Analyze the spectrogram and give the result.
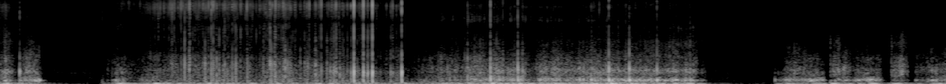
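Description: Long blue acrylic nails scratch and tap the soft black foam windscreen over a condenser microphone. The result is a dense, muffled scraping and rustling with low rumble and scattered tap accents. The sound comes in two long bursts separated by brief silences.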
